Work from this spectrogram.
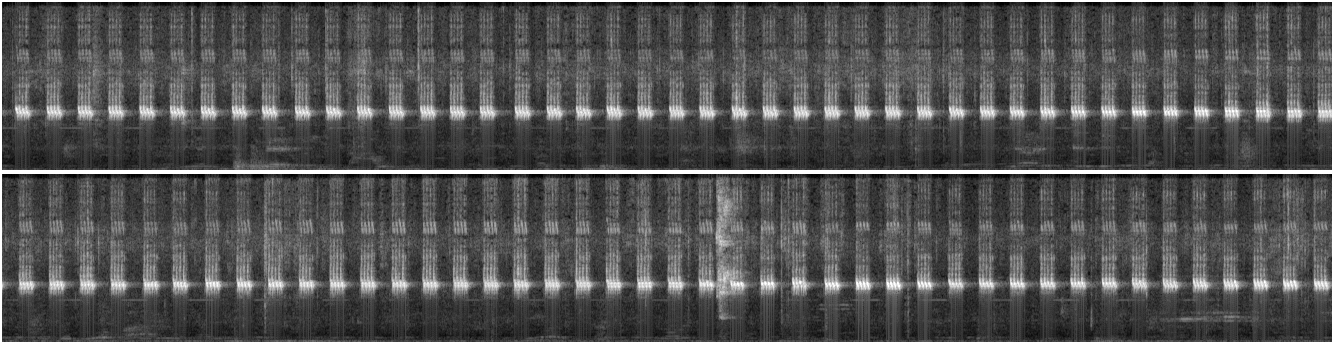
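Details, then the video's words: Persistent cricket chirps, high and metallic, repeated at a brisk regular pace throughout, while faint scattered rustles and a low hum sit far beneath the dominant insect. "suara jangkrik"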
